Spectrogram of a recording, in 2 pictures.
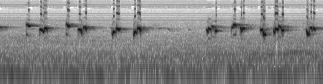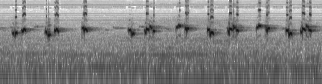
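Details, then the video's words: Terucuk, the yellow-vented bulbul, singing in lively runs of bright gurgling whistles, each phrase of three to five notes, separated by short pauses of about a second. "Terucuk full suara ngeropel"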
